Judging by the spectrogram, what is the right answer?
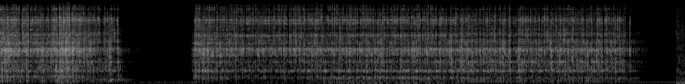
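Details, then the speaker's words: Intex pool pump after repairing a broken motor balancing rod, run dry with no water: harsh gritty grind between two brief cutoffs; sounds rough, owner suspects lack of water is the cause, no seizing unlike the earlier jamming. "right now that still sounds terrible but I think that's because there's no water in there"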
